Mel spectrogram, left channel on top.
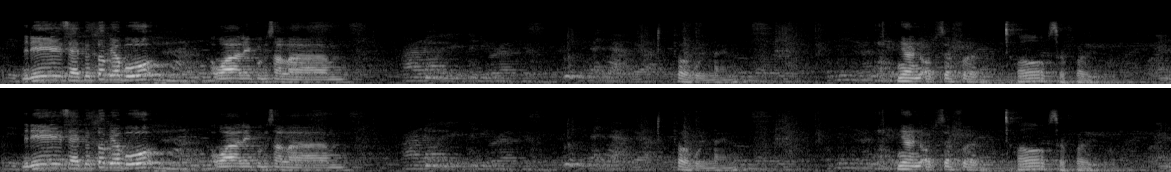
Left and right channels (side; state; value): both; normal; correlation 0.84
